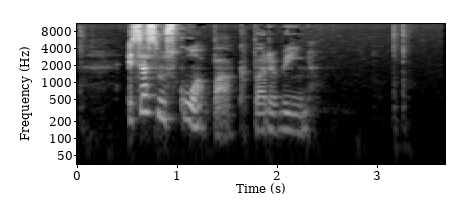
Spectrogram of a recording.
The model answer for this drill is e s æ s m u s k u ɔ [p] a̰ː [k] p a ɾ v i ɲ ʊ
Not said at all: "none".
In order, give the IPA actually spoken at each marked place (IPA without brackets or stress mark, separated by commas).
p, k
